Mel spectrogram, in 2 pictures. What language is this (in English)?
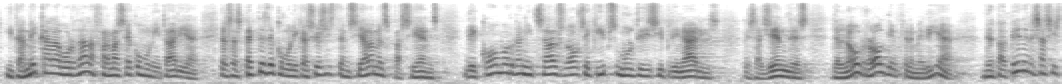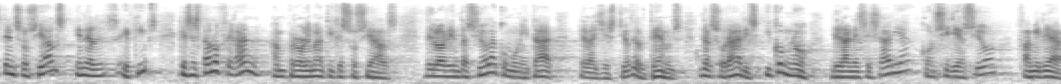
Catalan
